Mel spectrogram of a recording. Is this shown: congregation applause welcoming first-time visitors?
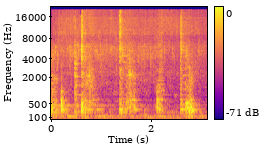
no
